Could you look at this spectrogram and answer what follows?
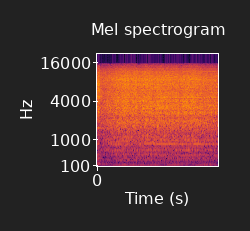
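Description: A Saab 9-5 with a B235 engine idles steadily after vacuum tubing replacement, a close, even mechanical hum with a low droning tone and no change in revs.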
